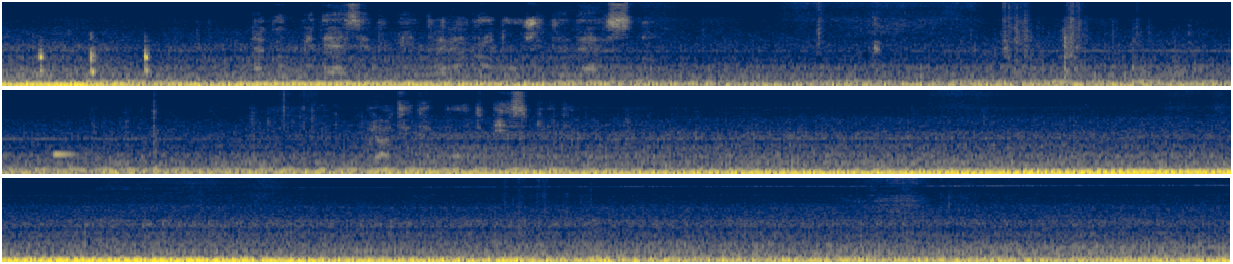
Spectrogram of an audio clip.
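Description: A car engine hums steadily as the car drives along, swelling louder for a while.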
